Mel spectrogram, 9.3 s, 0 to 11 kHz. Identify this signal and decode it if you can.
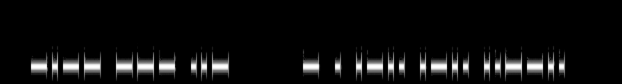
Morse code, heard as a keyed tone, about 15 wpm, 700 Hz. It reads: YOU TELL?
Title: 2x Word-Spacing - Sentences from Top 200 Words - 15wpm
